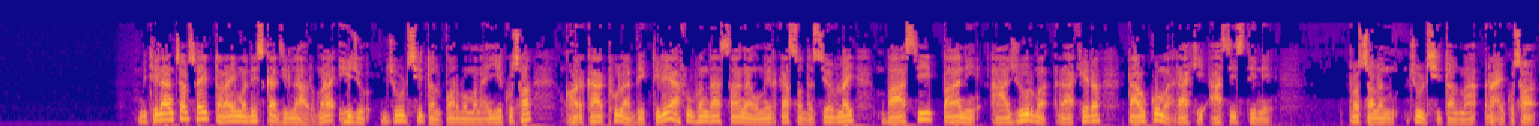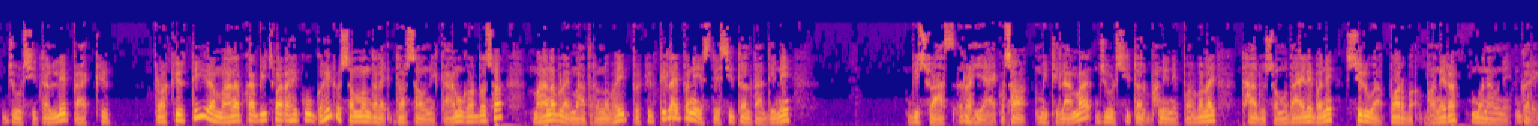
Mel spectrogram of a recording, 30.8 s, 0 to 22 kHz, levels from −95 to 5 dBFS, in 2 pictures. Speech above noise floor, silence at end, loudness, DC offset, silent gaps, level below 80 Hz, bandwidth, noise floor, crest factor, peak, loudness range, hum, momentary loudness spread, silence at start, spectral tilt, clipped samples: 55 dB; 0 s; -19 LUFS; under 0.1%; none; -44 dBFS; 11.5 kHz; -73 dBFS; 18 dB; -2 dBFS; 3 LU; none; 7 LU; 1.4 s; -4.5 dB/octave; under 0.1%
